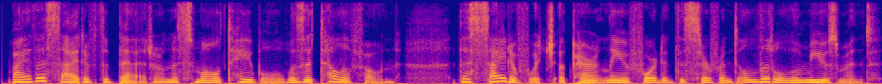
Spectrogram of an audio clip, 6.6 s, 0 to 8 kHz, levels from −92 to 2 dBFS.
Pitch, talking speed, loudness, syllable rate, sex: 205 Hz, 215 wpm, -17 LUFS, 6.3 syllables/s, female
